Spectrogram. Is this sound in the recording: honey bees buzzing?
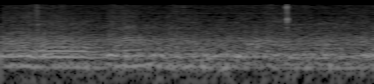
yes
